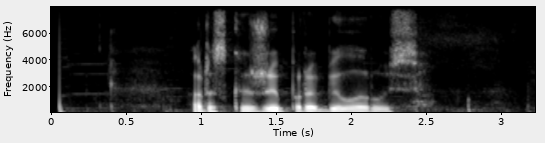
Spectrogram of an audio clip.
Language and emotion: Russian, neutral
